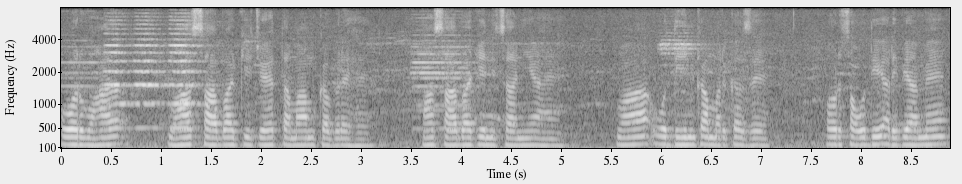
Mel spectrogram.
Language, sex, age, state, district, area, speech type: Urdu, male, 18-30, Uttar Pradesh, Gautam Buddha Nagar, urban, spontaneous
